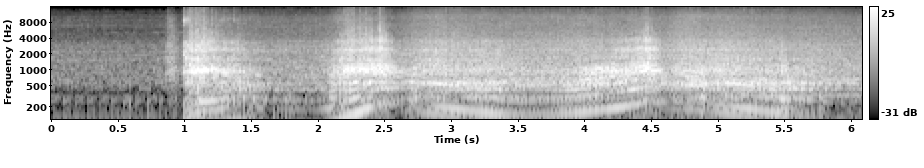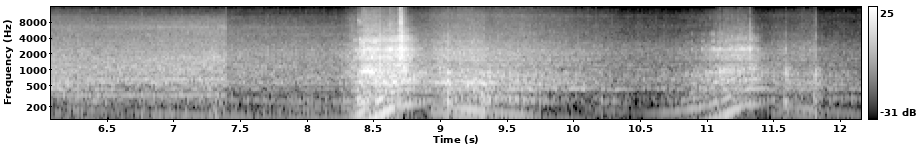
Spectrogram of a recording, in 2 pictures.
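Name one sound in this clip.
A sports car engine revs hard several times and falls back.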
